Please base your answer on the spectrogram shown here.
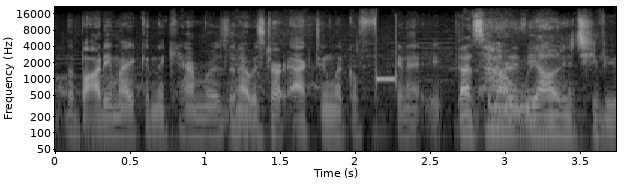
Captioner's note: beep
